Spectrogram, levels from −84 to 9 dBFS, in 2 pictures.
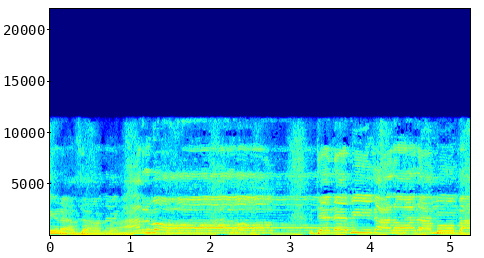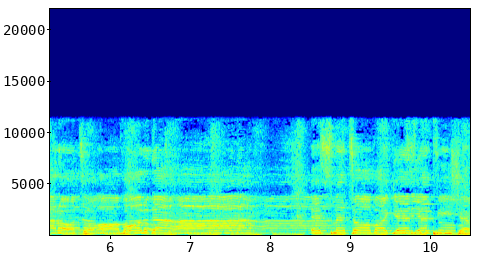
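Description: Resampler restarted on every block, throughout: converting 48 kHz to 24 kHz in isolated 20 ms blocks leaves errors at each edge, a 50 Hz buzz riding the sound.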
